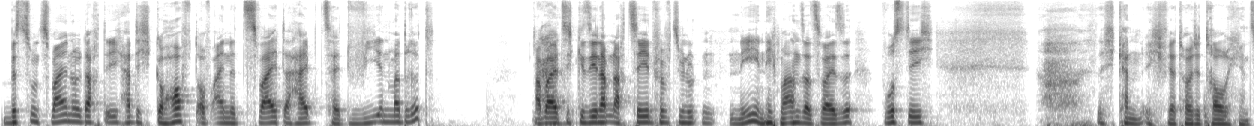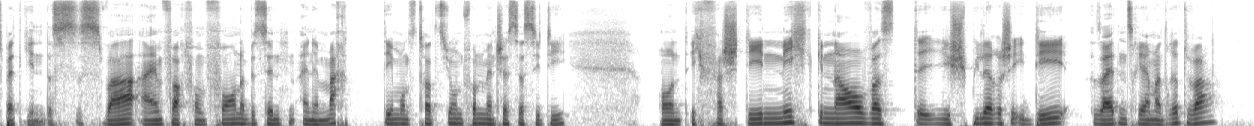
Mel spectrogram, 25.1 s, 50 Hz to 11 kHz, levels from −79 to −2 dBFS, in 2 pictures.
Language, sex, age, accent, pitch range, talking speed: German, male, 20-39, German, 110-135 Hz, 155 wpm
